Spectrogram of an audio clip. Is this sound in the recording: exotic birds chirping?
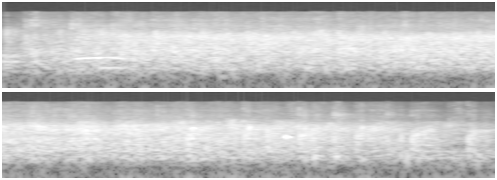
no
